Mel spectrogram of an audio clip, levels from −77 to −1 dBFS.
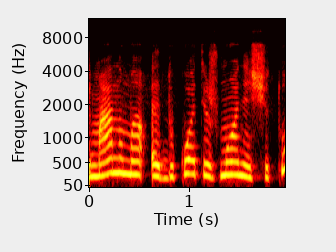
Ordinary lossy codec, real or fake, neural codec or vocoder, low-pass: Opus, 24 kbps; real; none; 7.2 kHz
